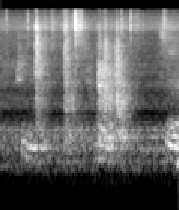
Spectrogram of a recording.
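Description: Soft, indistinct speech in short phrases.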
